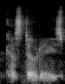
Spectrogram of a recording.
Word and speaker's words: custodes: Sorry, custodes. People get mad if I don't pronounce all the vowels.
